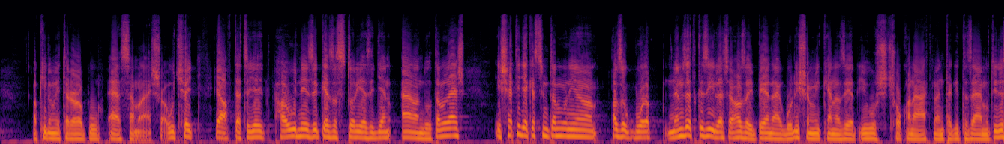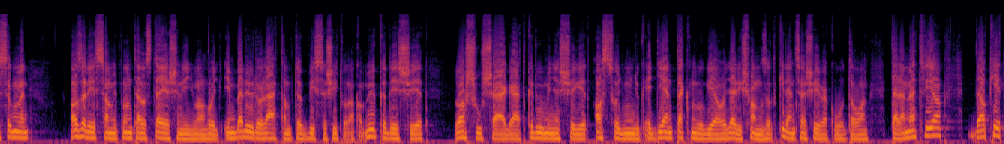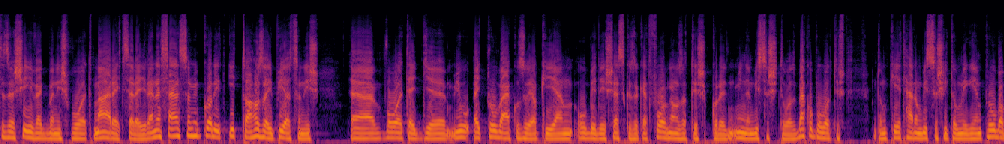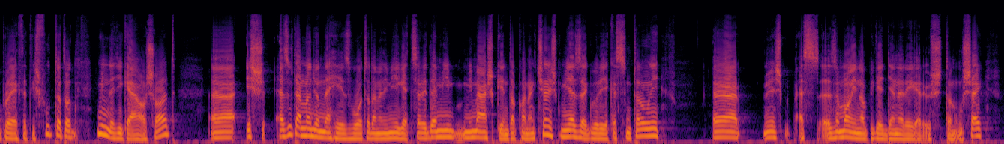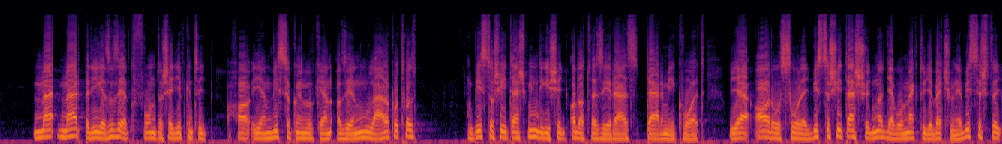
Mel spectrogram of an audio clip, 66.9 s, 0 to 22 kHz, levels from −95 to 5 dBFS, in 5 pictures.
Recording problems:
distortion; slight; 10 dB below the speech

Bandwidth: 15 kHz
